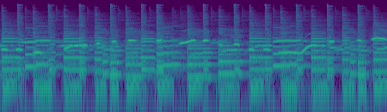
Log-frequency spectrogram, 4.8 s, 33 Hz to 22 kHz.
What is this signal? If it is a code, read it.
Emergency Alert System (SAME) tones, heard as harsh buzzing bursts. It is heard from 0.8 to 4.2 s.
